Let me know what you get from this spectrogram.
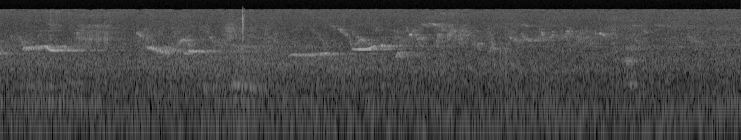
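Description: A bird chirping several short times during the first three seconds, over a steady low background hum of outdoor noise.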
